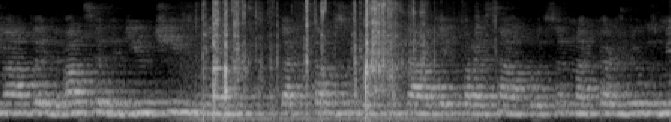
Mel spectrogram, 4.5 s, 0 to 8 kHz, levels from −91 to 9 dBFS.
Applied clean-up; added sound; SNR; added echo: none; Coin (dropping); 3 dB; reverberation time 0.9 s.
